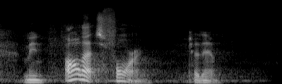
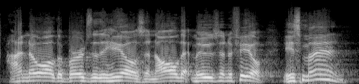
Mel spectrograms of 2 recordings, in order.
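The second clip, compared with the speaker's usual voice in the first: higher, louder declaration as God; God's proclamation; 4 semitones higher, 5 dB louder than usual. Retold or imitated. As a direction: proclaim it from on high. Quoting God in Psalm 50.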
